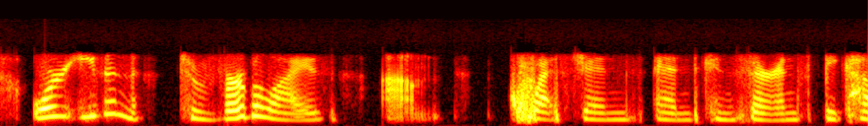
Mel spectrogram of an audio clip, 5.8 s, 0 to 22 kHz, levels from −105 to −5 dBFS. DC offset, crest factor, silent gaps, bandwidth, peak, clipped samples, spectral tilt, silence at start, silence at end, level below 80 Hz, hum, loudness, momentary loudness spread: under 0.1%; 20 dB; none; 4 kHz; -4 dBFS; under 0.1%; -7 dB/octave; 0.05 s; 0 s; -86 dBFS; none; -23 LUFS; 16 LU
